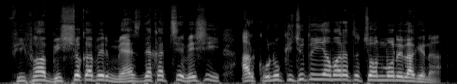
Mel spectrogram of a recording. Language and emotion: Bengali, happy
